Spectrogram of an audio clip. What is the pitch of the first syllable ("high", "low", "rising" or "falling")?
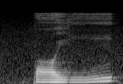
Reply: low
